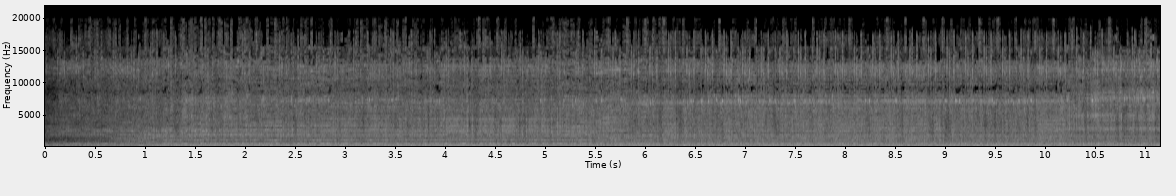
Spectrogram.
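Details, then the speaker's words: 1997 Dodge 3500 conversion van, 5.2 Magnum V8, first start after both cylinder heads were replaced: a steady idle with an irregular vibration and faint ticking. Owner suspects PCV valve vibration or a vacuum leak; the abnormal noise is unconfirmed. "I feel the vibration of the PCV valve. I do hear a little bit of a vacuum leak. I wonder I wonder if that's the thing rattling in here that I feel."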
